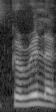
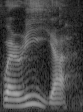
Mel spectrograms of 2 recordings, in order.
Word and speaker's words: guerrilla: called it my colleagues gorilla gardening which is not the hairy gorillas who kind of live around trees but i i understand in spanish it's pronounced guerrilla gardening and it's actually a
